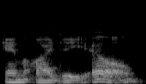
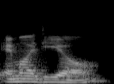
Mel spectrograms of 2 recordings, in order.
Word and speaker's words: MIDL: If you pronounce MIDL, it sounds like middle, and it's pointing towards the middle way.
